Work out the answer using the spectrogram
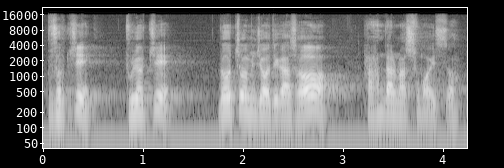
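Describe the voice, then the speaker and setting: A man preaching takes on the voice of God as a fatherly male deity, lower and softer than his usual preaching. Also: normal speed, long reverb tail. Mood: gently reassuring.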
